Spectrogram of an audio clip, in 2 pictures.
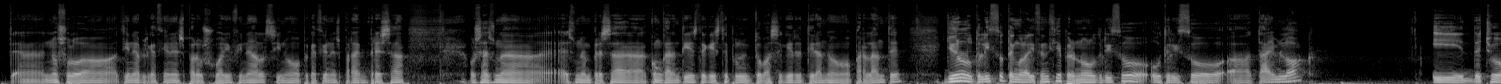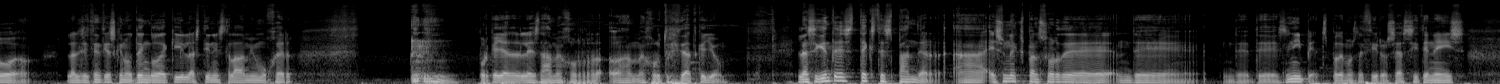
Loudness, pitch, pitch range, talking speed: -26 LUFS, 95 Hz, 90-110 Hz, 180 wpm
